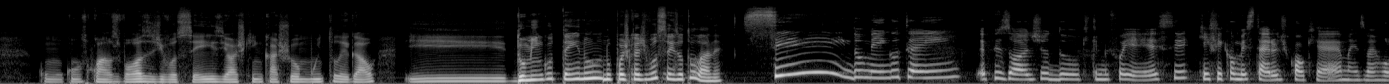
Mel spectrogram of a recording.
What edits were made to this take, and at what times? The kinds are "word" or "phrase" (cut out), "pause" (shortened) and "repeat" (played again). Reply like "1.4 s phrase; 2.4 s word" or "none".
6.0 s word; 7.3 s pause; 11.9 s pause

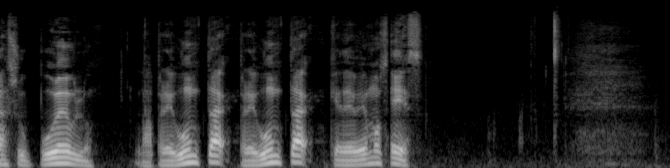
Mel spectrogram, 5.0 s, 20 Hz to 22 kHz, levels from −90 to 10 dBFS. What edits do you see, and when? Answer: 1.8 s repeat; 2.9 s word

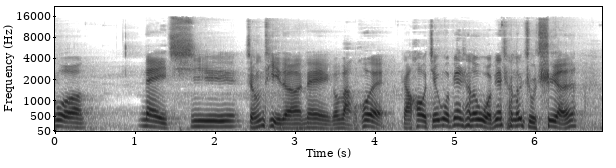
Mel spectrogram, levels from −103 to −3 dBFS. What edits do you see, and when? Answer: 2.4 s pause; 4.2 s pause

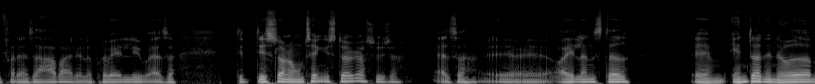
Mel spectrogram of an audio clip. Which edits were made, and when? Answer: none

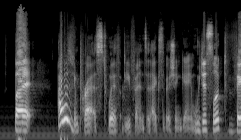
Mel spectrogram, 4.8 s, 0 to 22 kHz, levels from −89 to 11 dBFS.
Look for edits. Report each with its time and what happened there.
1.5 s word; 2.4 s word; 3.0 s word

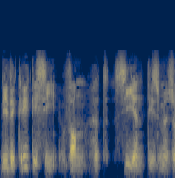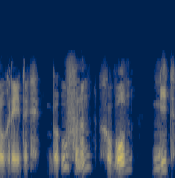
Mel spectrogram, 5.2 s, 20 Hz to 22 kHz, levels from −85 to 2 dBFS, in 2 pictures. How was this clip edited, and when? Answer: 4.1 s pause

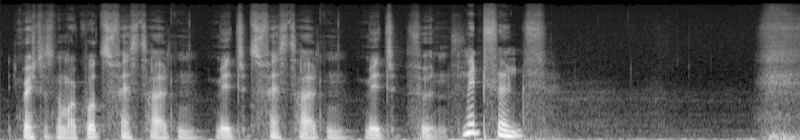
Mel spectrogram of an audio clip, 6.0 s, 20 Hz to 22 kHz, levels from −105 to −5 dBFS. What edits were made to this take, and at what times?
1.9 s repeat

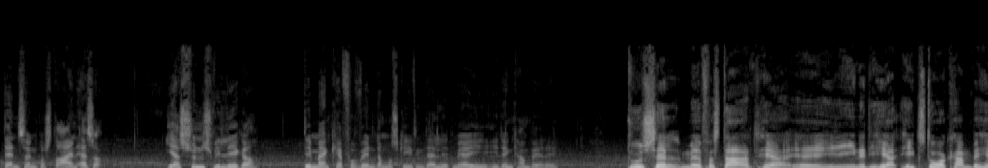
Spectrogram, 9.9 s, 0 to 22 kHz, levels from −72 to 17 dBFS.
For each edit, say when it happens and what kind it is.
1.6 s word; 4.1 s word

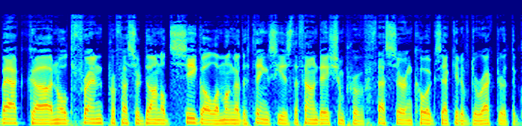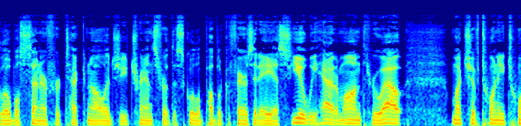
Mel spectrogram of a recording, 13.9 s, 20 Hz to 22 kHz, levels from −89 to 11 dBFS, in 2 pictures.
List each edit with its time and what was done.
none

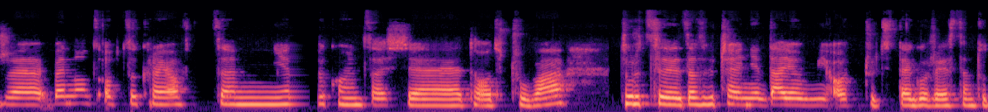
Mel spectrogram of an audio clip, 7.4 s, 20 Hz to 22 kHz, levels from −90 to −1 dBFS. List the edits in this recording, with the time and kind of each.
2.3 s pause; 4.6 s pause

